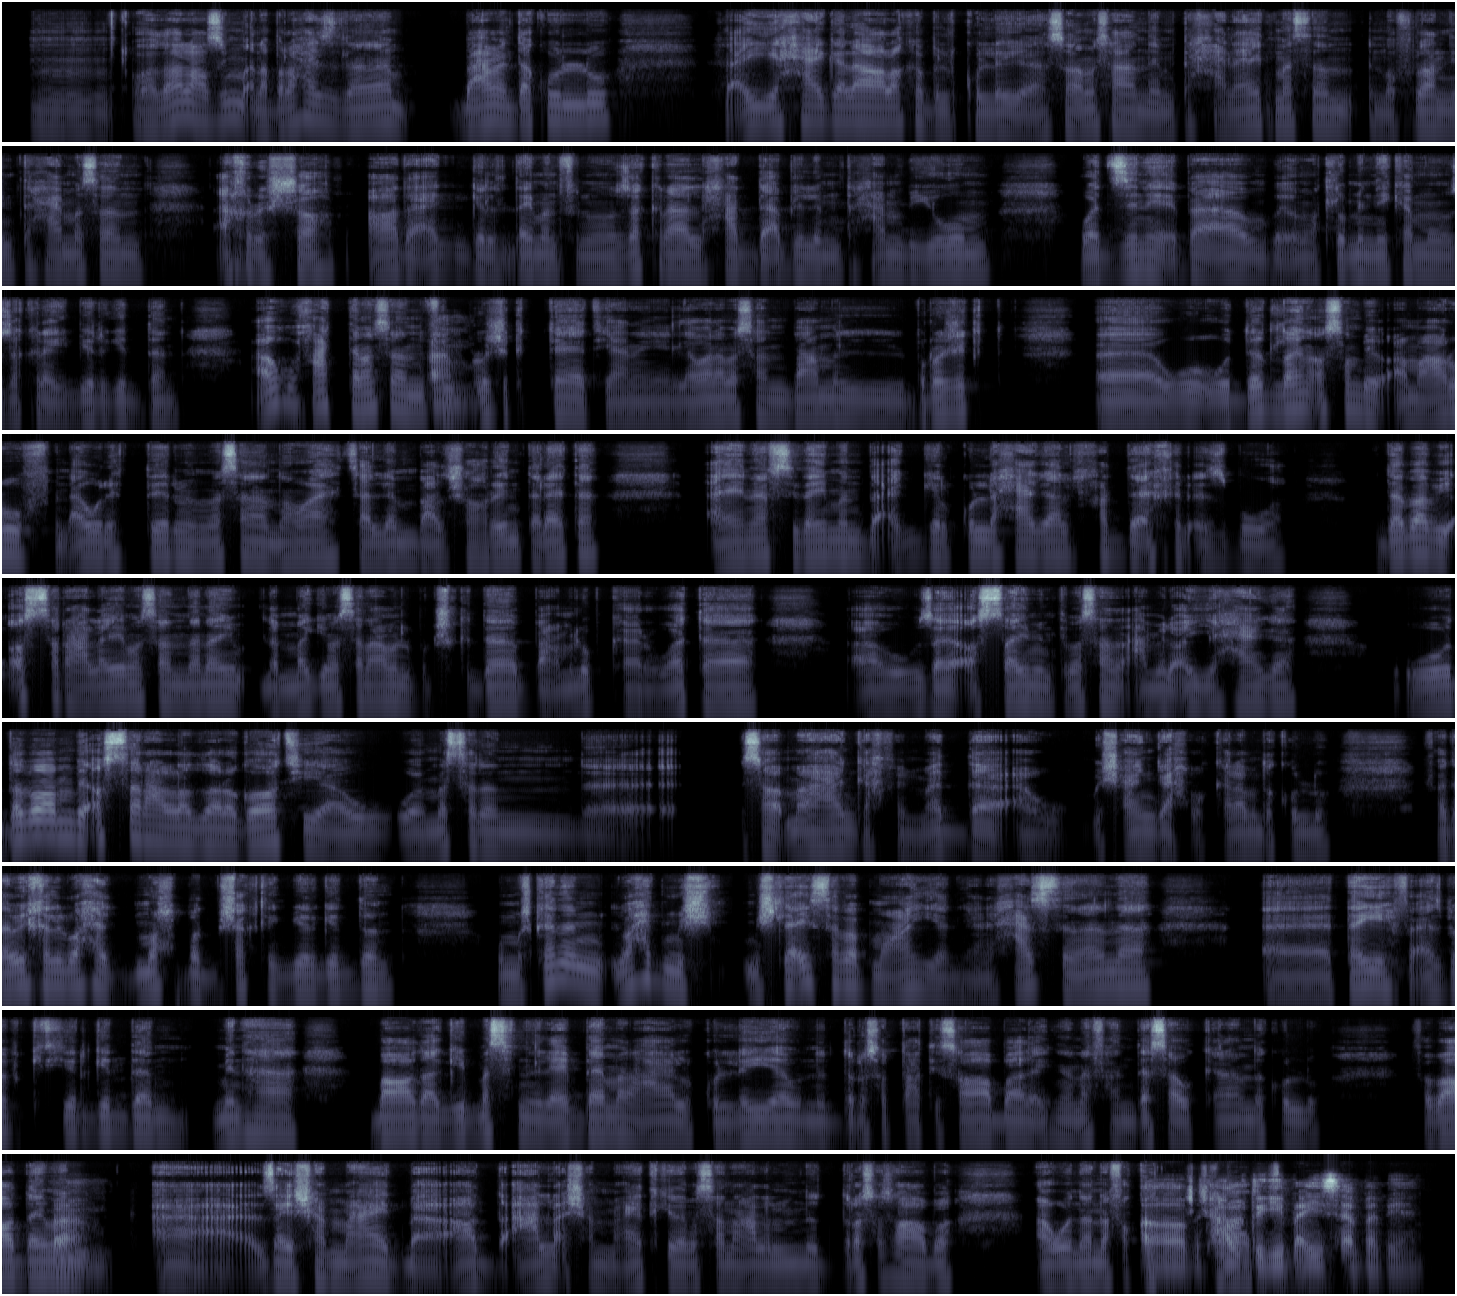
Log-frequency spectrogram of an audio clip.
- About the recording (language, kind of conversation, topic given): Arabic, advice, إزاي أبطل التسويف وأنا بشتغل على أهدافي المهمة؟
- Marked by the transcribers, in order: in English: "البروجكتات"; in English: "project"; in English: "والdeadline"; in English: "الترم"; in English: "الproject"; in English: "assignment"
